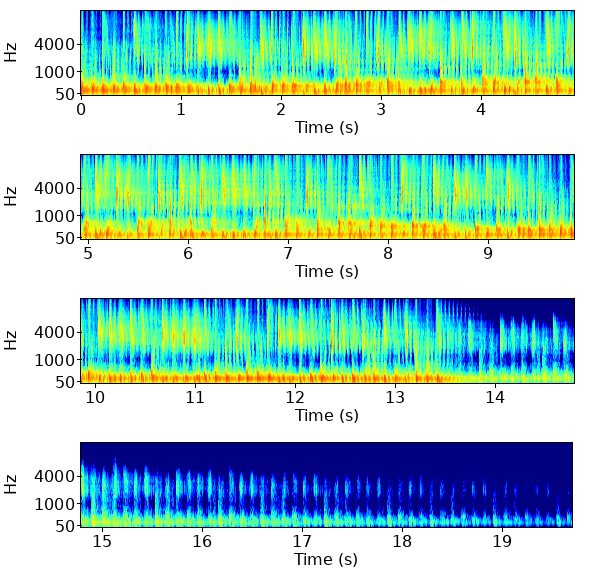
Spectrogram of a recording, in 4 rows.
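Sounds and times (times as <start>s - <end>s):
psytrance lead line in D sharp at 142 BPM: 0.0s - 13.8s.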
